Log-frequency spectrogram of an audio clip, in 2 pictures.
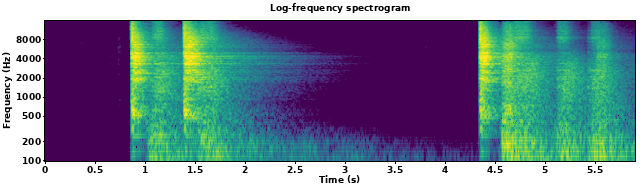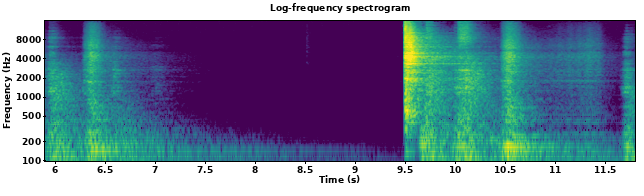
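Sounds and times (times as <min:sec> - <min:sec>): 
wired snare drum crash: 0:00.9 - 0:02.7, 0:04.4 - 0:07.1, 0:09.5 - 0:11.7.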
